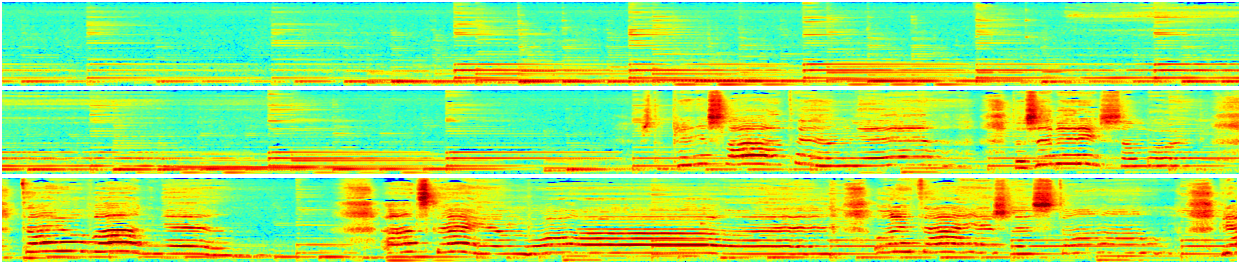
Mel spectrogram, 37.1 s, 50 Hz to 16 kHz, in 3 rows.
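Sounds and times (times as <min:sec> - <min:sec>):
acoustic guitar chords: 0:00.0 - 0:37.0.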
